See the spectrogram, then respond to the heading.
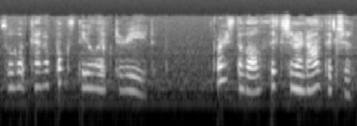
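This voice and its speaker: A shy, bookish teenage anime girl, played by a woman, speaks in a high, gentle, hesitant voice as if alone with her date. It is a sweet, soft ASMR roleplay, recorded somewhat dull with a faint bed of hiss. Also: fairly even intonation, moderate pace, lightly acted. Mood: gently chatty. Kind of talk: ASMR romantic roleplay addressed to the listener. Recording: dull lo-fi audio with clear hiss.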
